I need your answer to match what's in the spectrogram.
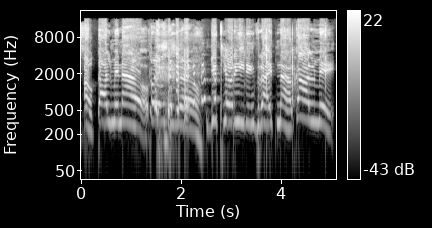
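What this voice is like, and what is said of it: Jamaican accent imitating Miss Cleo. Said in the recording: “I know you got a Cleo voice over there ... you like a Jamaican accent to talk like Cleo?”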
